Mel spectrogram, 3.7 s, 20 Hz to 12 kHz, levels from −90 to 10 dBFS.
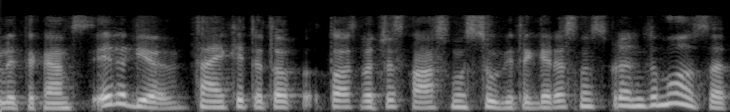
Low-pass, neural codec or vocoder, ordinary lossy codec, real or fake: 7.2 kHz; codec, 16 kHz, 0.8 kbps, ZipCodec; AAC, 48 kbps; fake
